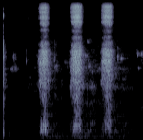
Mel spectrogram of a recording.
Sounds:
Sniff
